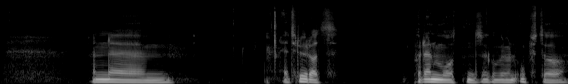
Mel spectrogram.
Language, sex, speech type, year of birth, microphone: Norwegian, male, spontaneous, 1986, Shure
